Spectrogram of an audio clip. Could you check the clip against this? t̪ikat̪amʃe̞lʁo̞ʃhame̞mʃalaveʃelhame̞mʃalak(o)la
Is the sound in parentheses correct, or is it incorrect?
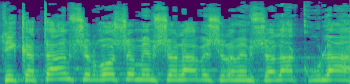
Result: incorrect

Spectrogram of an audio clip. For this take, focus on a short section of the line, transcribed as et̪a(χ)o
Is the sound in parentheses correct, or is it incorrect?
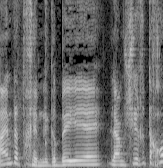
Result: correct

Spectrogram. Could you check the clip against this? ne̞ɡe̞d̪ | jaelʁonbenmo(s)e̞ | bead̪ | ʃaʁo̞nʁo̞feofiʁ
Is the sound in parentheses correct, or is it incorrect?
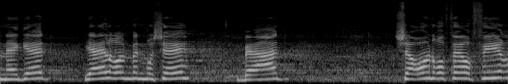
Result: incorrect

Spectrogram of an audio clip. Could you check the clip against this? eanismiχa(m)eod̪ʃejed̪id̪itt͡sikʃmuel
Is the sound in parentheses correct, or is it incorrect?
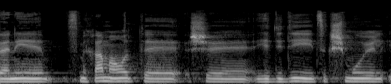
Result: correct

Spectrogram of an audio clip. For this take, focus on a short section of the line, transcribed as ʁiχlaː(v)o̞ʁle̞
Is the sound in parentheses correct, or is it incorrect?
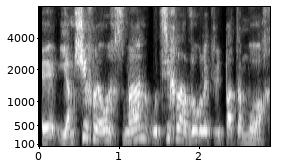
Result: correct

